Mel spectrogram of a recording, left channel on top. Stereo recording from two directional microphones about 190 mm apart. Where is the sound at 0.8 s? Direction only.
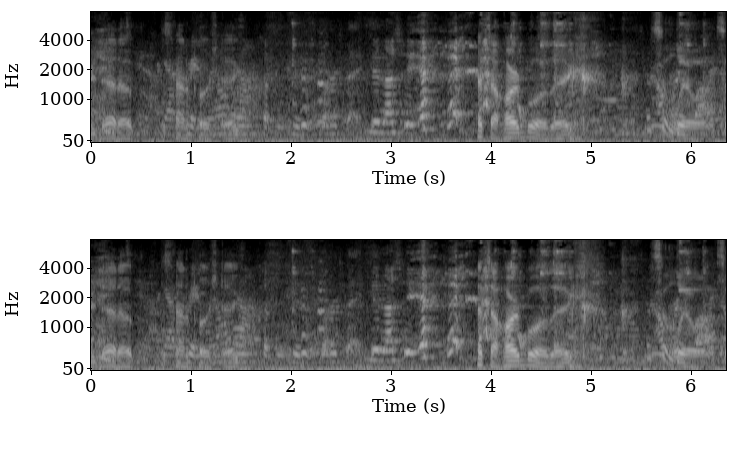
35° right (ahead or behind).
